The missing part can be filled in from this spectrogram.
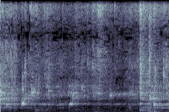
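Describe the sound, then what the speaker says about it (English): Water pours and splashes into a water bath canner for home canning sweet relish in a kitchen, a steady hissing rush with a few brief louder spurts, close by and without talk. "while I am doing this, I'm going to be putting water in my water bath canner"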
